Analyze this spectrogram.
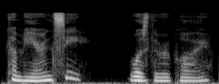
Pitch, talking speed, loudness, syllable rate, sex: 185 Hz, 190 wpm, -16 LUFS, 5.3 syllables/s, female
